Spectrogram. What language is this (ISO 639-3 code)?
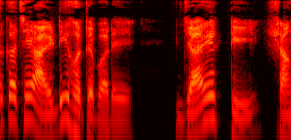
ben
